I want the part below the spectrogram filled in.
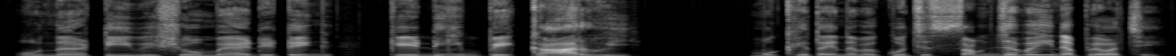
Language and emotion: Sindhi, disgusted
